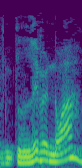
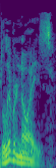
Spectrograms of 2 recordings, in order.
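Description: First: The name is said the French way. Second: The name is said the anglicized local way. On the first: This is how the French name would properly be said. "Instead of Livernois" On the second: This is how locals actually say the name. "we say Livernoise"

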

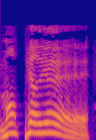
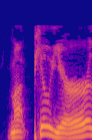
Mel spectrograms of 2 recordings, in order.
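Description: First: The word ends in a vowel, with no R. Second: The word ends with an audible R sound. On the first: "where's the R? It went away" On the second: "Instead of saying Montpellier"

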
